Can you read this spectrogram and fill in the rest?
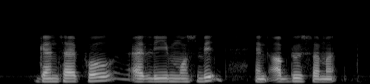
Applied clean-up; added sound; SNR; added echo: none; none; none; none.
